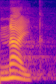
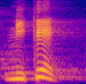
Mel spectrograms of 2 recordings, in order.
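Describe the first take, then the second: First: The name is said with an English pronunciation. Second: The name is said with a Greek pronunciation. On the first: The speaker calls it wrong. "no se dice Nike, esos son los gringos que no saben hablar" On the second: The speaker calls it right. "Se dice en griego Nike"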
